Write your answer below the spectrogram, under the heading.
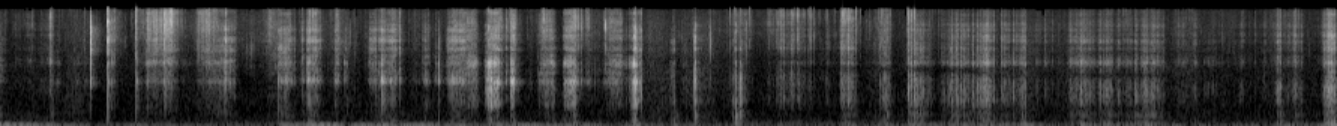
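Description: Glued paper lining being scraped and picked off the wood inside a vintage wooden straight-razor case: an irregular run of short, scratchy scrapes. The paper is firmly bonded to the wood, so it comes away only in small flakes.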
